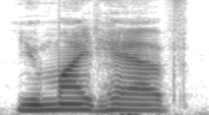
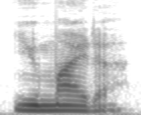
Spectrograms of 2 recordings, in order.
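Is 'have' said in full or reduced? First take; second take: full; reduced. First: The word have is said in full. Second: The word have is reduced to a short vowel.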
